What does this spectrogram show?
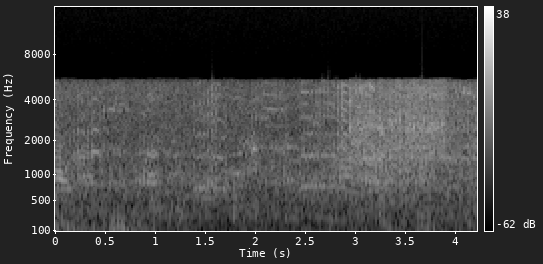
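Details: Thousands of sandhill cranes gather at dusk in a viewing field at Jasper-Pulaski Fish and Game Preserve, Indiana, during a stopover before going to roost in the swamp. A dense, continuous chorus of overlapping honking, rolling calls fills the air.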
